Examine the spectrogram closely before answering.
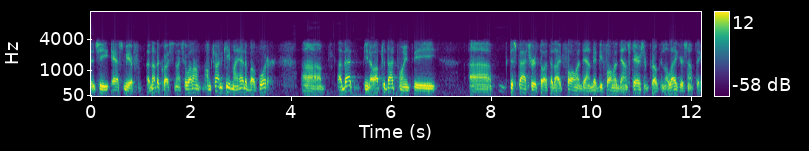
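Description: A man's ordinary speaking voice, fairly low in pitch, fairly quick, with lively intonation. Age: 60s. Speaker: man who fell into a well. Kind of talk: phone interview. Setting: phone call.

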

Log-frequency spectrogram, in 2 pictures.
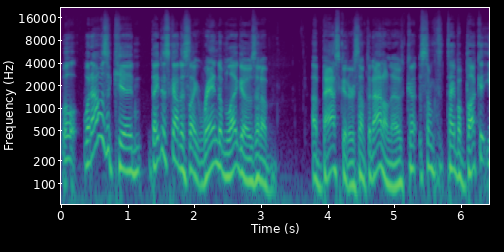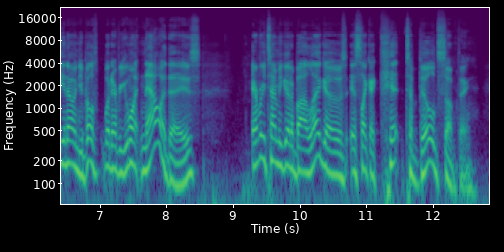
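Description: On a very clean recording with a silent background, a man with a fairly high pitch and vocal fry speaks at a fairly quick pace, his pitch swinging very widely while his loudness stays very even. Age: middle-aged. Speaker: radio host. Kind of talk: casual chat. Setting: studio.

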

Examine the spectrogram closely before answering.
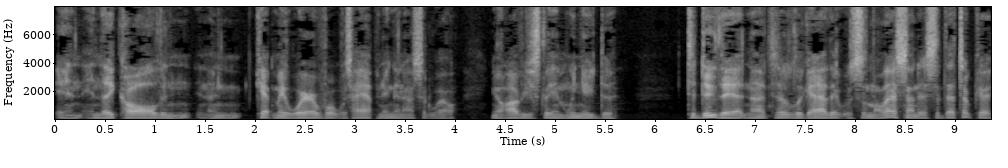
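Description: A man speaks very fast with a Southern US accent, his pitch sitting in the medium range. The recording is very clean and dry, close with no echo, over a silent background. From US South, Georgia. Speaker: pastor. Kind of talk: radio interview. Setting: studio.

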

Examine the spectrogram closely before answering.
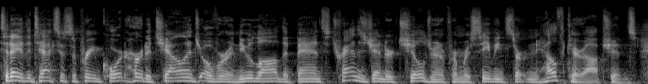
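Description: Speaking fairly quickly with hardly any pauses, a man uses a medium pitch and lively intonation against noticeable background noise. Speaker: news anchor. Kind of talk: news reading.

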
